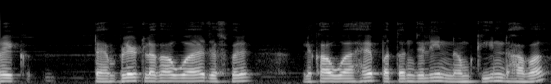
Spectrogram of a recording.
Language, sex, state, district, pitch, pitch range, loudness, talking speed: Hindi, male, Uttar Pradesh, Lalitpur, 145 Hz, 140-160 Hz, -17 LUFS, 140 wpm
